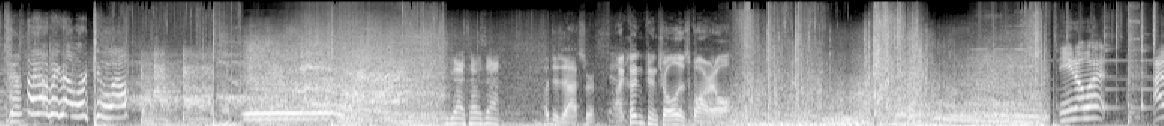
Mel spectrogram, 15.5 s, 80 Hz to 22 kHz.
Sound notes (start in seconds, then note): 3.5 engine revving; 3.5 tires screeching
